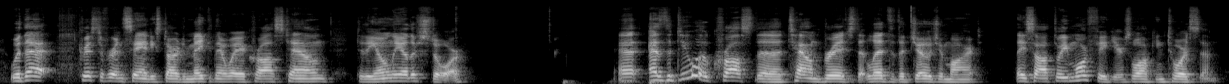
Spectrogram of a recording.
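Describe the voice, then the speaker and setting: Male podcast storyteller, mid-pitched, informal narration with occasional small stumbles. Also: normal speed, a bit bright. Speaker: podcast host reading fan fiction.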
